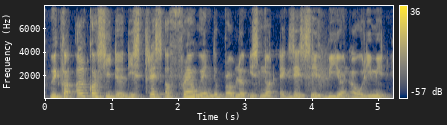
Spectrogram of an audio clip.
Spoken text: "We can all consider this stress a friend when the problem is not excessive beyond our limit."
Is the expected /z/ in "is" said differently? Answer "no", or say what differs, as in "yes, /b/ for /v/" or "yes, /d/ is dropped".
yes, /s/ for /z/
